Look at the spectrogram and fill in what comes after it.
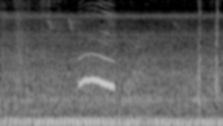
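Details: Desperate for milk, baby monkey Briar lets out a single clear, wavering cry that rises slightly and then slides down, about half a second long, against low background rumble.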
